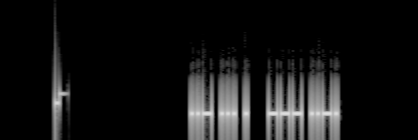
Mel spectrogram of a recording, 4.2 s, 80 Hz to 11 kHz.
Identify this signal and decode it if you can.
Morse code, heard as a keyed tone, about 40 wpm, 700 Hz. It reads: USE OF
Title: Sets of 2 Words 40wpm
